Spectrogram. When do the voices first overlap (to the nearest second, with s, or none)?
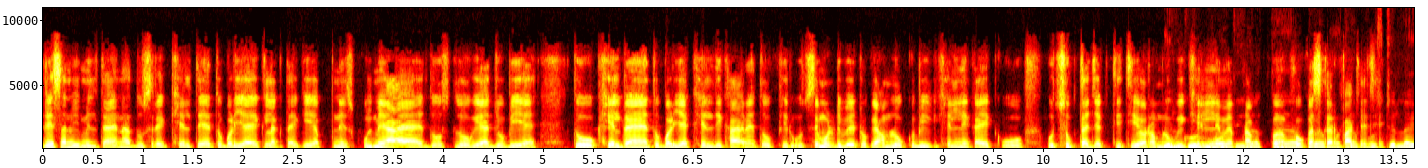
11 s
